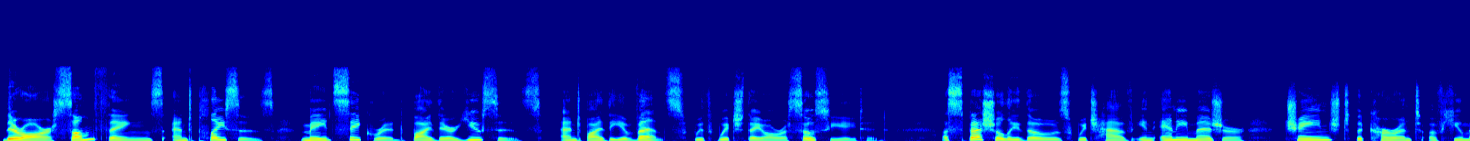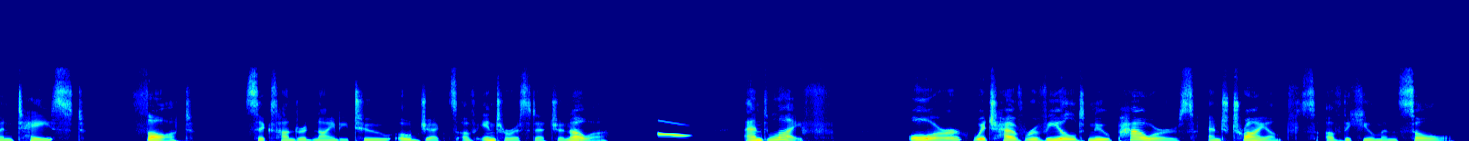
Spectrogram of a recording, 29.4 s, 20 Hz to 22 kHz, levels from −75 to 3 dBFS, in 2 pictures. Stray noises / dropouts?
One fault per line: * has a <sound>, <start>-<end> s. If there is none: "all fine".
* has a chirp, 21.3-21.6 s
